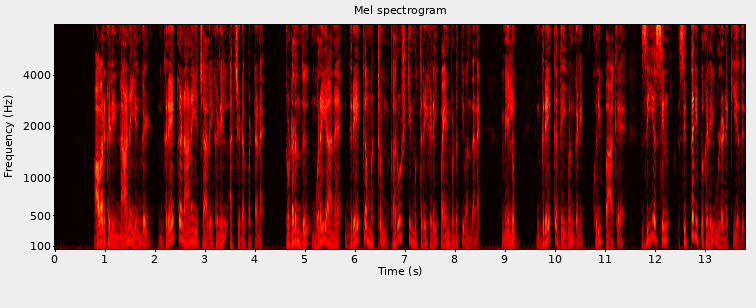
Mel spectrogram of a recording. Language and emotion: Tamil, neutral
